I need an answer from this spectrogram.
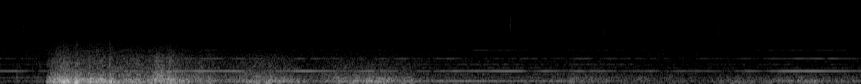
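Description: A thunderclap breaks about half a second in and rolls away over the next few seconds, over steady rain. Under it a faint low steady drone holds.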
